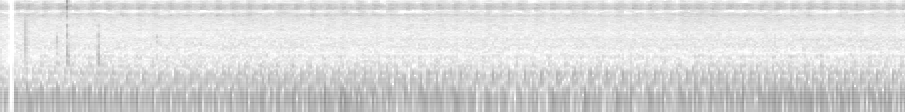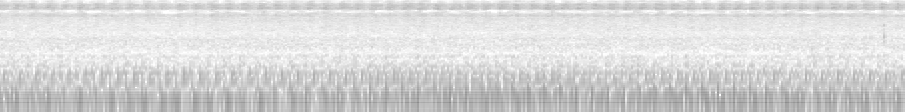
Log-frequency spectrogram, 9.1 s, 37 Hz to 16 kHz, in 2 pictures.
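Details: Chevrolet Malibu with P0300 code: rough, uneven idle with a loping beat about three times a second and dropped pulses; compression passed at 180 psi, cylinders 2 and 3 misfiring from coil pack, replaced and running good.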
